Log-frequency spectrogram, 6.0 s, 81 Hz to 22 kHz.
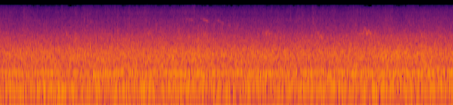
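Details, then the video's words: A busy beehive in spring, with many bees flying in and out. Their wingbeats blend into an even, thick droning hum, while a few soft, brief bird chirps flick by in the background. "1 Hour of a Beehive ASMR"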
